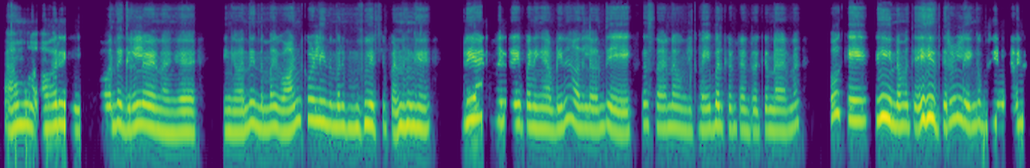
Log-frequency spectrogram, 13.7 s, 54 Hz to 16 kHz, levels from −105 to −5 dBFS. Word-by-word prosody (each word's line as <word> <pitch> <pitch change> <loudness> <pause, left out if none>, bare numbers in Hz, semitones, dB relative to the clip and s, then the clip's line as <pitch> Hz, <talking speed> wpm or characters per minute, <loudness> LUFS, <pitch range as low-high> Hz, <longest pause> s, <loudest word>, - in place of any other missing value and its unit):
ஆமா. 235 +2 +2 0.2
அவரு, 230 +3 +2 0.2
"இப்ப 215 +2 -17
வந்து 230 +2 +1
கிரில் 225 +4 +3
வேணுங்க. 185 -4 0 0.6
நீங்க 190 -1 -2
வந்து 200 +6 -1
இந்த 210 -2 -1
மாரி 215 0 +1
வான்கோழி 270 +7 0
இந்த 235 -1 -1
மாதிரி 220 0 0
மு 210 - -1
முயற்சி 230 -2 +1
பண்ணுங்க. 225 +4 +2 0.6
பிரியாணி 290 +5 +4
மாதிரி 255 0 -4
ட்ரை 235 0 +2
பண்ணுங்க," 215 -2 0
அப்டின்னா, 205 +8 -3
அதில 210 -1 -2
வந்து 215 +3 -4 0.2
எக்ஸஸான 215 +2 -6
உங்களுக்கு 195 +1 -9
ஃபைபர் 220 +2 -2
கன்டென்ட் 200 -2 -7
இருக்குன்னாருன்னா 195 +3 -5 0.5
ஓகே, 340 -6 +2 0.3
ஏ 310 - +10 0.2
நம்ம 225 +1 +1
தெ 210 - -1 0.3
தெருவில 265 +4 0
எங்க 225 +3 -4
பிரியாணி 235 +1 -5
கடை? 235 - -4
220 Hz, 155 wpm, -21 LUFS, 205-235 Hz, 0.6 s, ஏ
